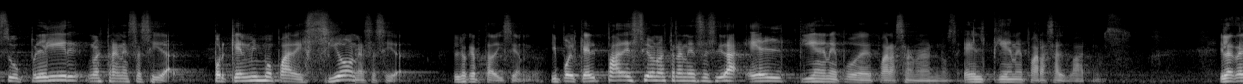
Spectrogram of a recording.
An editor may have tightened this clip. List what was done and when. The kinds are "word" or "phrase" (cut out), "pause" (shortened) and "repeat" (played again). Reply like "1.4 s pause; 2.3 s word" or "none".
2.1 s pause; 3.5 s word; 4.4 s pause; 4.8 s word; 5.5 s pause; 10.3 s word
